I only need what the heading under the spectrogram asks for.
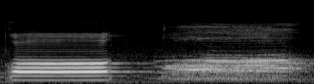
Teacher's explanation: حرف حافیہ ضاد، اس کے آگے ہے طا، یہ بھی حروف نطعیہ میں سے ہے، ٹھیک ہے، یا جو مخرج تا کا تھا وہی طا کا ہے، ٹھیک ہے۔ اور یہ حروف مستعلیہ میں سے بھی ہے، اس کو پر پڑھیں گے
